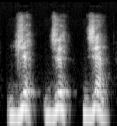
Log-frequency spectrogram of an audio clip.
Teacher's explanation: The J sound, which is more palatal, alveolo-palatal.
